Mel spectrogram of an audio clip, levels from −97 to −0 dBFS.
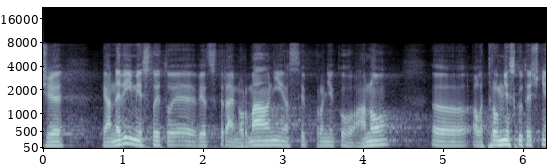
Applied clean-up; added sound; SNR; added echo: none; none; none; none.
